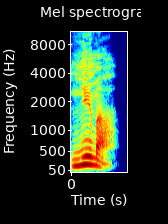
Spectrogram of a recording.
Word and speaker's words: pneuma: So the P is silent, it's pneuma.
